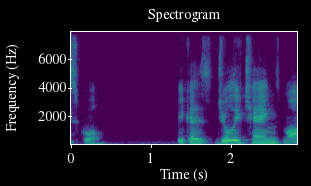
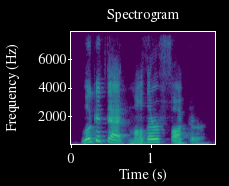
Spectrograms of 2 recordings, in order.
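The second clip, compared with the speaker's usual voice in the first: ordinary talk, nothing marked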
